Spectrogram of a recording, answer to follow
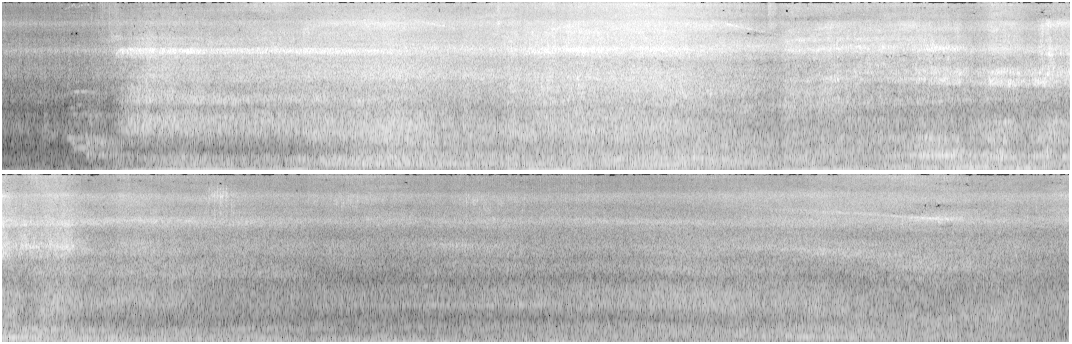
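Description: Road traffic passing close by: a stream of trucks, buses and cars driving past, with engine rumble and tyre noise. It starts quietly, swells about two seconds in, is loudest through the first half, and eases off somewhat after that.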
